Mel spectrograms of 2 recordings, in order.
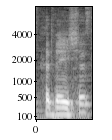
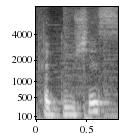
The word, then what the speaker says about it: Caduceus: one copies of cadations it's cadacious not caduceus okay please guys get it in your heads pronounce it correctly tenacious and it just sounds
